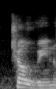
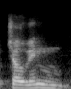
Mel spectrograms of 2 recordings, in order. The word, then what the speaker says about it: Chauvin: este juicio de a Derek Chauvin, o Chauvin, según como quieras pronunciarlo, pero Chauvin en castellano, es muy emblemático.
